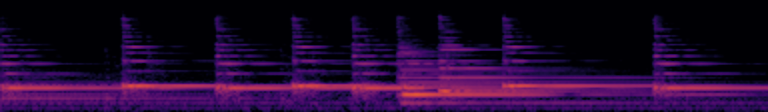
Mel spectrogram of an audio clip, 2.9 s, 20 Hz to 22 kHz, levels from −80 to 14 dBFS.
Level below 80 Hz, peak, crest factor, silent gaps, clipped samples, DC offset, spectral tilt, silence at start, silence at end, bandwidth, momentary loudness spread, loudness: -78 dBFS; -18 dBFS; 16 dB; none; under 0.1%; under 0.1%; -2.5 dB/octave; 0 s; 0 s; 19.5 kHz; 7 LU; -34 LUFS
